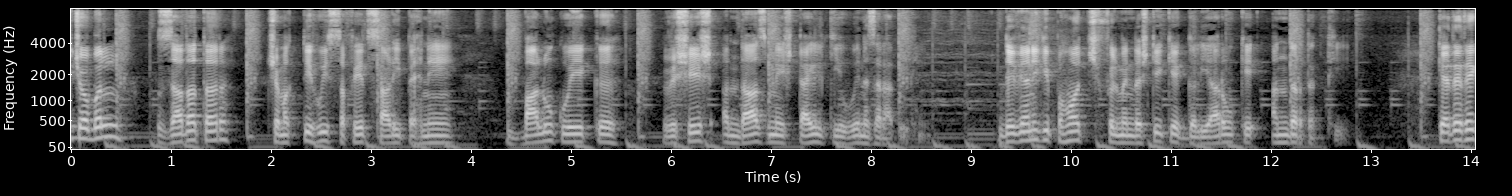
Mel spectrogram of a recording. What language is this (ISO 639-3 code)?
hin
